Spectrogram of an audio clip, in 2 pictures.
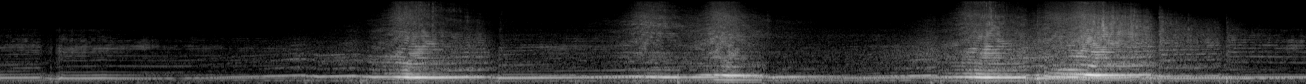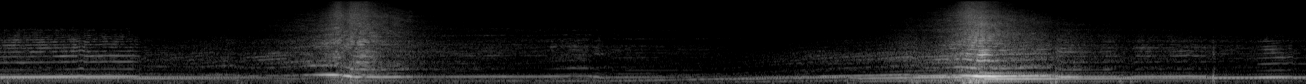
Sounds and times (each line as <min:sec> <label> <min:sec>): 0:00.0 motorcycle road racing 0:26.1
